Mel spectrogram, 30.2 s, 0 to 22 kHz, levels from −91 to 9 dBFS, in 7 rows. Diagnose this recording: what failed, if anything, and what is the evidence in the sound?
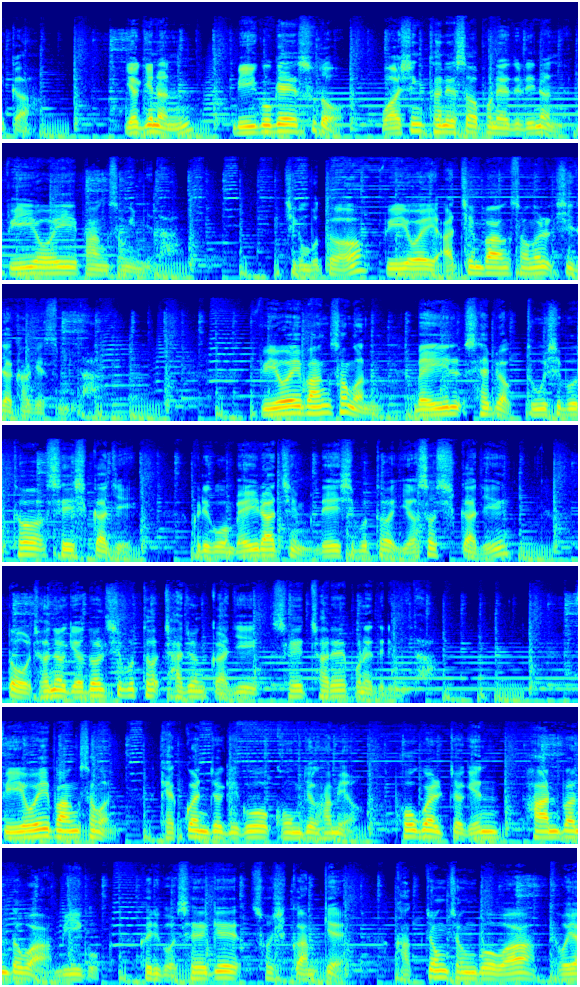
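Nothing in the signal chain audibly failed: the level, continuity and timing hold steady throughout the recording, with no stage showing any sign of trouble.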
